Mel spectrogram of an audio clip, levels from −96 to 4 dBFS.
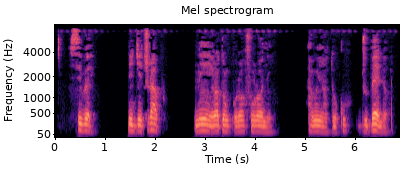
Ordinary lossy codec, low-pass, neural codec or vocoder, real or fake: MP3, 32 kbps; 7.2 kHz; none; real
